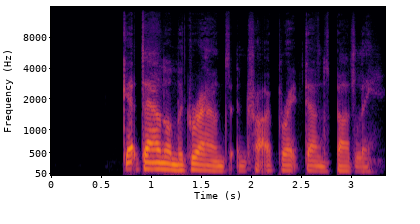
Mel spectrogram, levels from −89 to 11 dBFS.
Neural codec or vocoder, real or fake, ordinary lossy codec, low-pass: codec, 44.1 kHz, 2.6 kbps, DAC; fake; MP3, 96 kbps; 14.4 kHz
